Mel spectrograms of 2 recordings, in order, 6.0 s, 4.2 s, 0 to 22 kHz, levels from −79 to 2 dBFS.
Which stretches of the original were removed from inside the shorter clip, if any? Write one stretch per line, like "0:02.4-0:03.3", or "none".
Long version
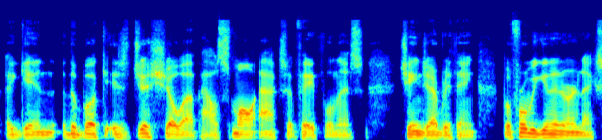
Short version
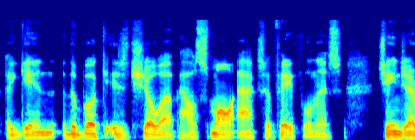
0:01.3-0:01.5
